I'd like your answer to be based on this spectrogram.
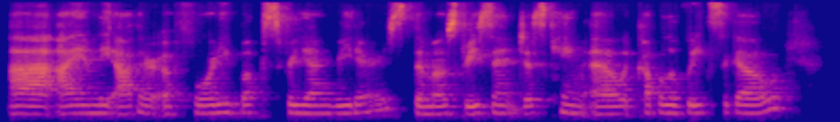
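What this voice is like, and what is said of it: Canadian accent. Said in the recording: “I grew up in Canada ... you'll probably still hear my accent while we're talking, especially when I say out and about.”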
